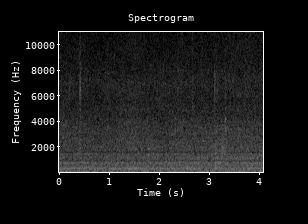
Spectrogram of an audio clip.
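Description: Steady low hum under an even hiss, with a couple of faint, short clicks.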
